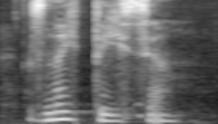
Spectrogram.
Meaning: passive of знайти́ (znajtý): to be found
- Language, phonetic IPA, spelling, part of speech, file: Ukrainian, [znɐi̯ˈtɪsʲɐ], знайтися, verb, Uk-знайтися.ogg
